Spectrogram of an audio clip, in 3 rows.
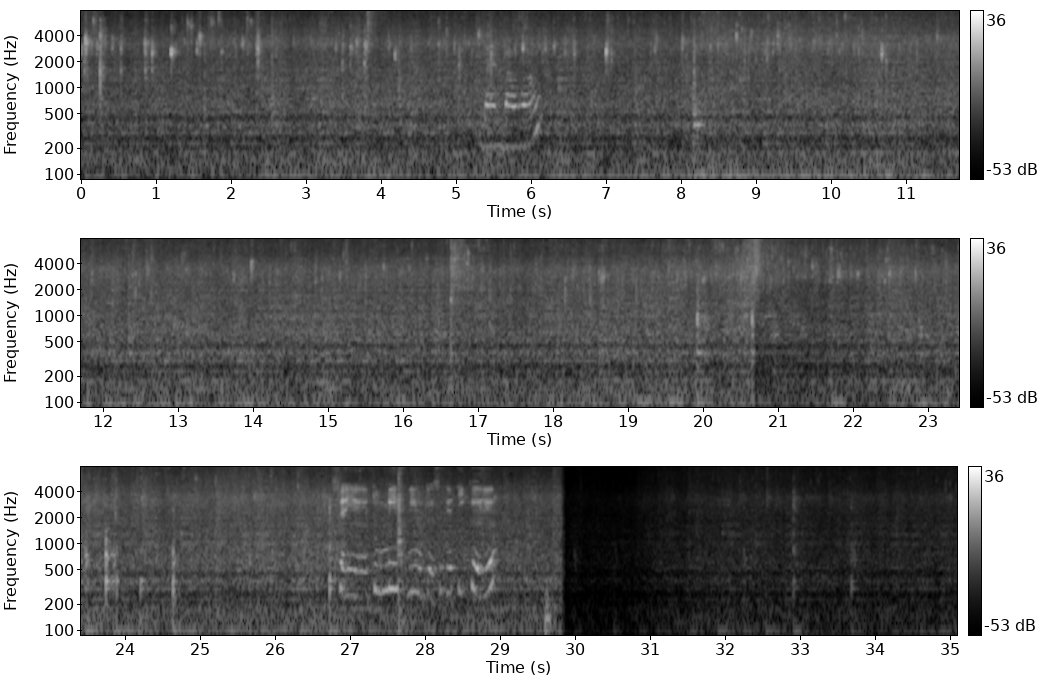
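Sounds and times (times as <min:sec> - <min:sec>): onions sizzling in a pan: 0:00.0 - 0:29.9, 0:30.8 - 0:35.0
wooden spatula scraping a pan: 0:21.7 - 0:24.9.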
